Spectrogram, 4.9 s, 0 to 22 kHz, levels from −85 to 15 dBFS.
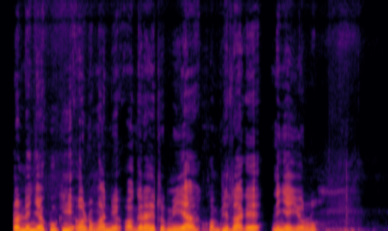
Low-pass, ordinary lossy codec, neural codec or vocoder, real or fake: none; none; none; real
